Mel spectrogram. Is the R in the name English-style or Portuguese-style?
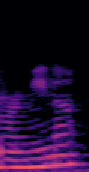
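English-style. The name starts with an English-style R sound. "since I'm speaking in English, I think I'm going to say Remina"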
